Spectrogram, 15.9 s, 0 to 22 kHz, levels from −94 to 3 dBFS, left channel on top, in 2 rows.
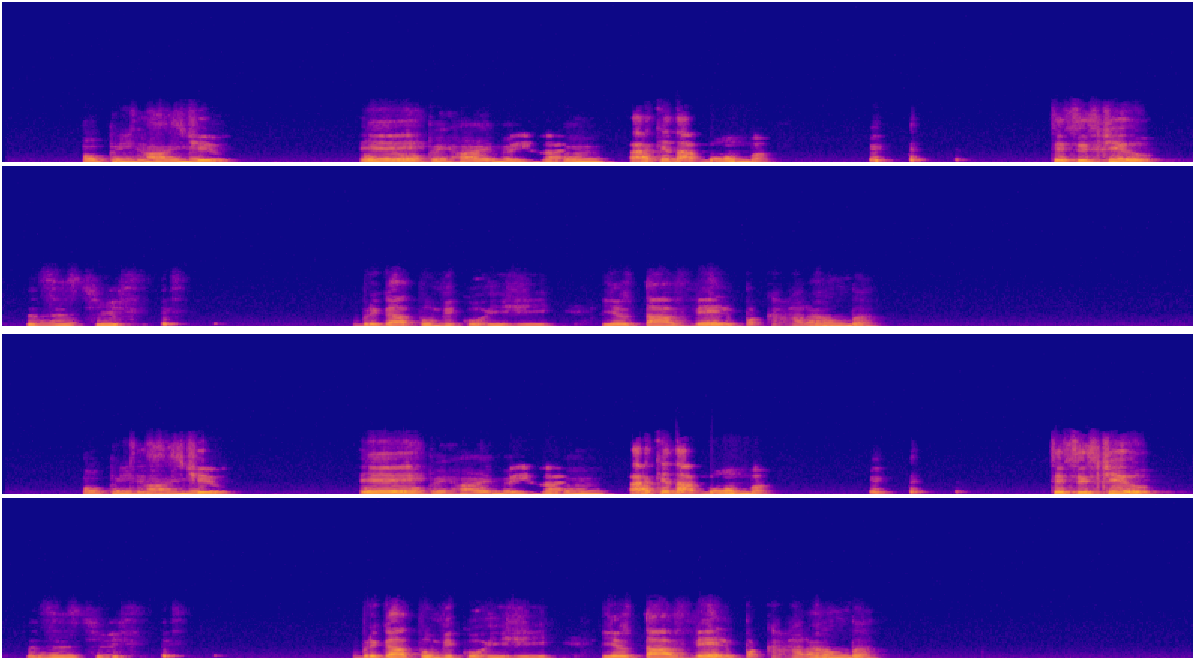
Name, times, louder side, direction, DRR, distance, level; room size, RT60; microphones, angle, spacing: voice 1, 0.5-1.4 2.4-3.4 3.7-4.0 5.8-5.9 7.3-7.5 8.1-9.1, left 2 dB, 40° left, 0.7 m, -28 dB
voice 2, 2.4-2.8 3.4-3.7 4.2-5.1 7.0-7.7 10.3-11.6 11.9-13.7, right 3 dB, 25° right, 0.5 m, -25 dB
2.6 x 2.1 x 2.4 m
head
